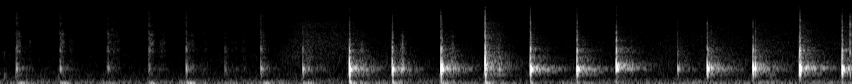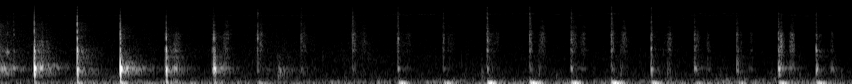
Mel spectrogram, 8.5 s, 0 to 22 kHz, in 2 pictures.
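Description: A small navy box with a textured leatherette cover, likely hollow and rigid, is held in one hand and tapped on its top and sides with the fingernails and fingertips of the other hand. The result is a quick, loosely paced run of short, dry, hollow knocks with a woody tone around 770 Hz, each dying away almost instantly. The taps swell louder in the middle and soften toward the end.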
